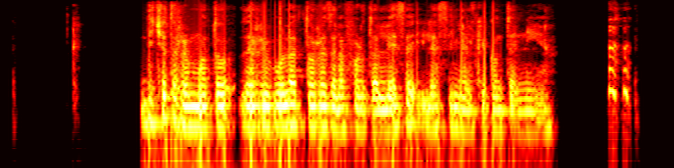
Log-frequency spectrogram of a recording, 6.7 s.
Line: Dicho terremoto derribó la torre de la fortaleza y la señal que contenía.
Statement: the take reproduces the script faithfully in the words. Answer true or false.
true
